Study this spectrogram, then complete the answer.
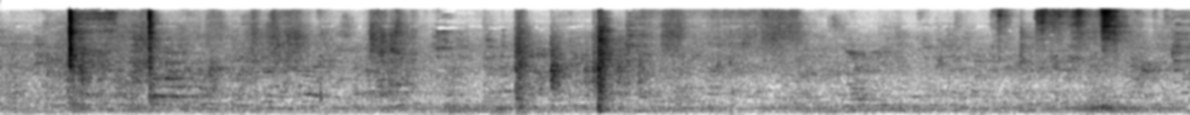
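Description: Steamed milk pours softly into a cup.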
